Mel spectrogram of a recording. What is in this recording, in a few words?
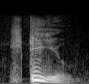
"chtile", jerriais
